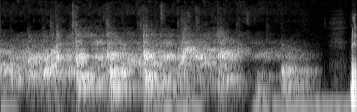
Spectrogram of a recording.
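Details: Simulation of how one user hears a sound through a cochlear implant two years after processor activation, created using the user's one functional ear; far from the original, recognizable from context.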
